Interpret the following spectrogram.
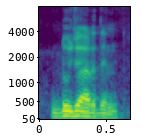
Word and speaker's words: Dujardin: Spelling मैं आपको बता रहा हूँ, आप लिख सकते हो, DUJARDIN, डुजार्डिन, ये इनका नाम था।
